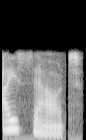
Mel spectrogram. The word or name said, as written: ice-out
